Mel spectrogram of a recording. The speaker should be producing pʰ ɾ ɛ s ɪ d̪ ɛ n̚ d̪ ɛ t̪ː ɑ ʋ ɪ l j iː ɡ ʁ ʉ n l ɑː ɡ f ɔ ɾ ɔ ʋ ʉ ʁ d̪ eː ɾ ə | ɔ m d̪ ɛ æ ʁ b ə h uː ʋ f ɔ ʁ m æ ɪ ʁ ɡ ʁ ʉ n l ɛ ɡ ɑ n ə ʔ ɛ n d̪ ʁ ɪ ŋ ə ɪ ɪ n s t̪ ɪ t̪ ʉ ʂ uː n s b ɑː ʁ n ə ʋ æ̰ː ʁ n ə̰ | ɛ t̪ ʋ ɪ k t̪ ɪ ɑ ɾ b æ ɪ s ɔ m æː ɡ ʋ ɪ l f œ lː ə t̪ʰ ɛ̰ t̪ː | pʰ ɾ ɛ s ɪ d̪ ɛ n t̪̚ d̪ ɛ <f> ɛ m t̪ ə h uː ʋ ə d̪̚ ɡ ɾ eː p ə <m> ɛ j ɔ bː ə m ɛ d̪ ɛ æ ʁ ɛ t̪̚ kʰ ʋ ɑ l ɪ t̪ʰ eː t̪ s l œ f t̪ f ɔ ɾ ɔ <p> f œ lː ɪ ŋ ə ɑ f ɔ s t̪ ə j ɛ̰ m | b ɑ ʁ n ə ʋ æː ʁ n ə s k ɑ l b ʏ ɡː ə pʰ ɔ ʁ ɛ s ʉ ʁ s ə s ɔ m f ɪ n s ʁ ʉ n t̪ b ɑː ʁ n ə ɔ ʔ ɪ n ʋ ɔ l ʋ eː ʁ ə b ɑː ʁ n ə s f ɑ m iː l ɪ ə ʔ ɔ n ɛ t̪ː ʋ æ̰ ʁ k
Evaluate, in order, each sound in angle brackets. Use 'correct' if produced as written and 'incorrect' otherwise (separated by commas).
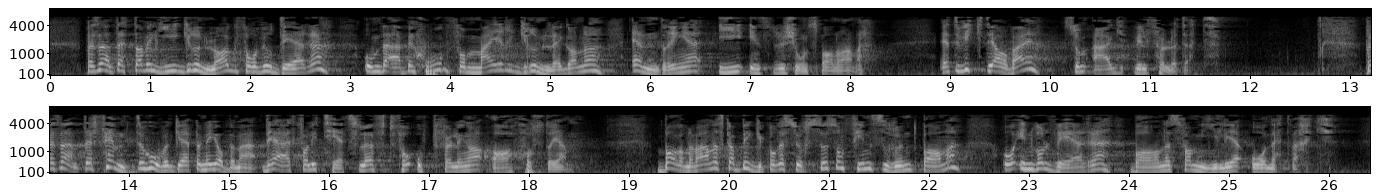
correct, correct, correct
